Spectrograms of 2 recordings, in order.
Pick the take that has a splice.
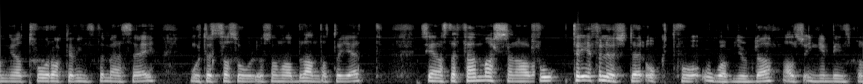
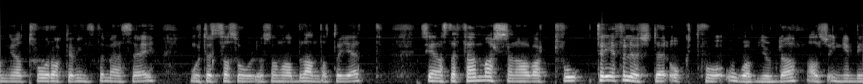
first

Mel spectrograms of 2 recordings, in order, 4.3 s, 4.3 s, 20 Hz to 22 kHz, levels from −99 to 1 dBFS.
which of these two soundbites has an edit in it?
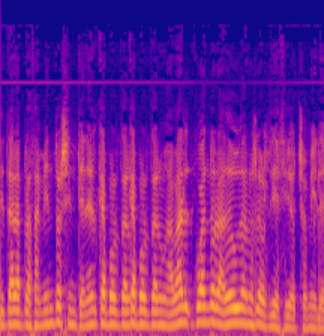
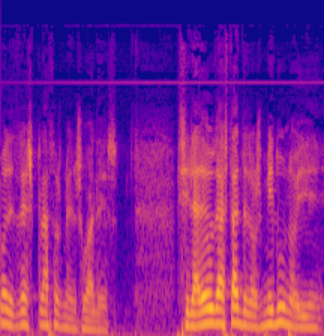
first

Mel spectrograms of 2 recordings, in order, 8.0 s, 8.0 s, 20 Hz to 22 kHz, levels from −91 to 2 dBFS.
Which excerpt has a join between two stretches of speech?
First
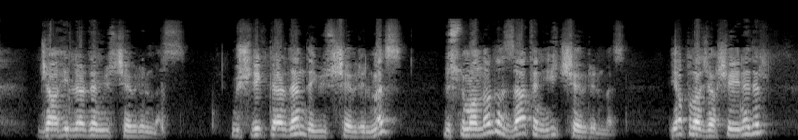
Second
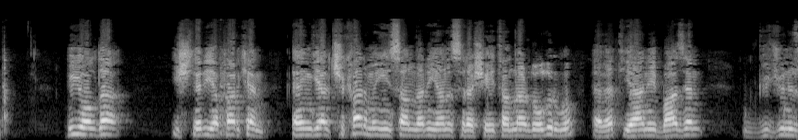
second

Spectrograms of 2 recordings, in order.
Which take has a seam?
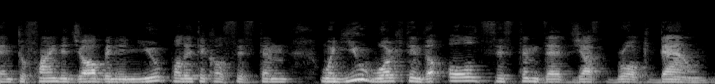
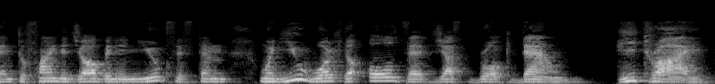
second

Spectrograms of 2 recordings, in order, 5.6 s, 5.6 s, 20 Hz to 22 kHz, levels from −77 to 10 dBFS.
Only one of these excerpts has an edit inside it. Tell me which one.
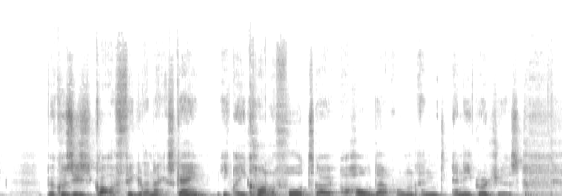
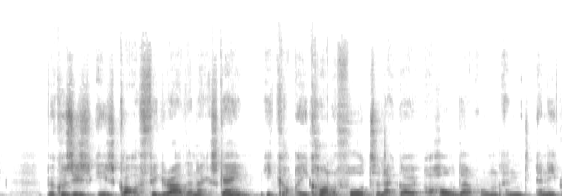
first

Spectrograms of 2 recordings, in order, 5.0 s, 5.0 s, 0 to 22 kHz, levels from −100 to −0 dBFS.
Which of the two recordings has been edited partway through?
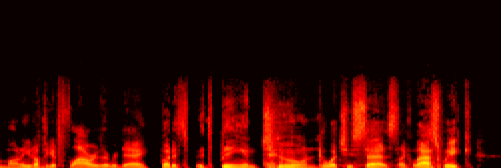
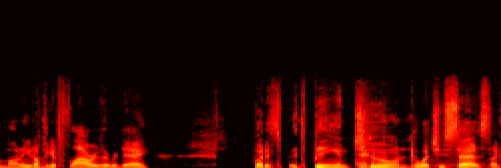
first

